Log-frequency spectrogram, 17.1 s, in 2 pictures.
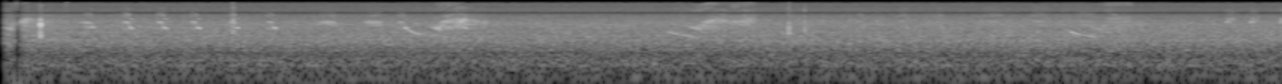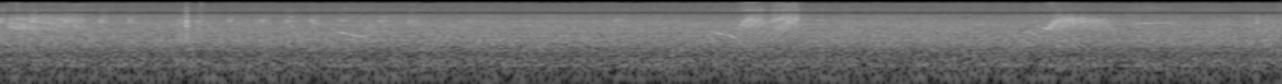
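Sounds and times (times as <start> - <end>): outdoor hiss: 0.0 - 17.0
small birds chirping: 0.2 - 3.3, 4.4 - 5.1, 5.7 - 11.5, 12.5 - 14.0, 15.3 - 16.5
harsh chattering bird calls: 4.4 - 5.1, 5.9 - 11.4.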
